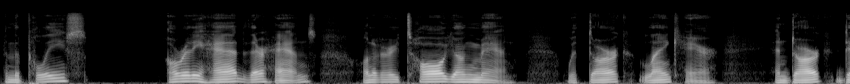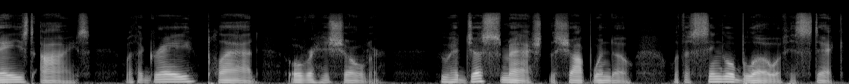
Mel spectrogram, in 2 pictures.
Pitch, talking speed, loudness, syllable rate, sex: 100 Hz, 150 wpm, -20 LUFS, 4.0 syllables/s, male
